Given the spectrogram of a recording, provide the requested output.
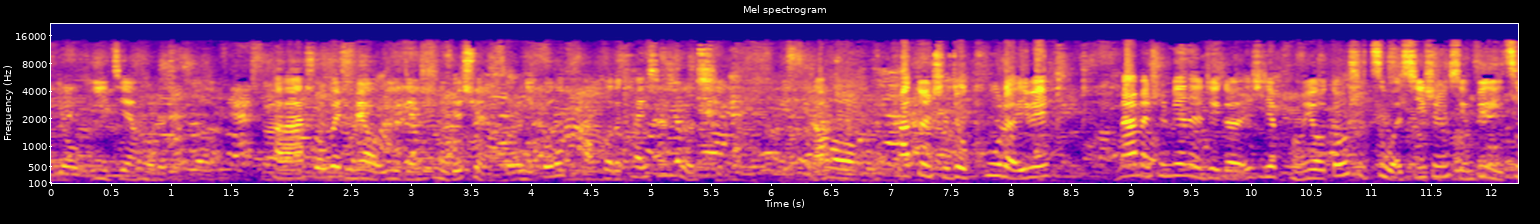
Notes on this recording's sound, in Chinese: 在法国作家波伏娃最爱的花神咖啡馆一起聊聊。由于我们见面录音的地方是一家咖啡馆，希望周围的声音可以把大家带到巴黎带到我们身边。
